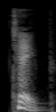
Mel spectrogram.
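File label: "tape", American English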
